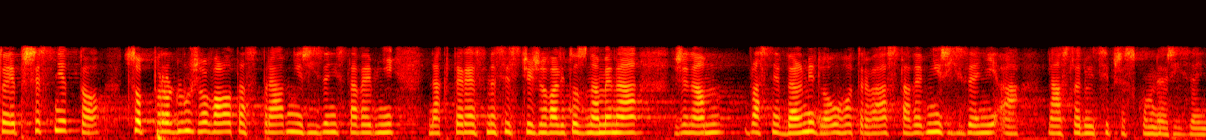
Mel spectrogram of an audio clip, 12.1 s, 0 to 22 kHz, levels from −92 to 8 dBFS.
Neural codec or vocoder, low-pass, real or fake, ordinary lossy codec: vocoder, 44.1 kHz, 128 mel bands, Pupu-Vocoder; 5.4 kHz; fake; Opus, 64 kbps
